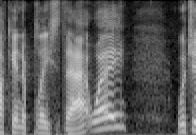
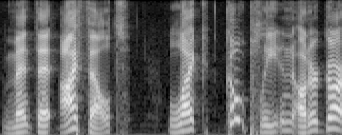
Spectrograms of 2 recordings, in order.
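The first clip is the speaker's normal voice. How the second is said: voice breaking mid-word on gar-; 5 dB louder than usual. Describing feeling unwell from allergies to the chat: voice cracking. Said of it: "my voice cracked there".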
